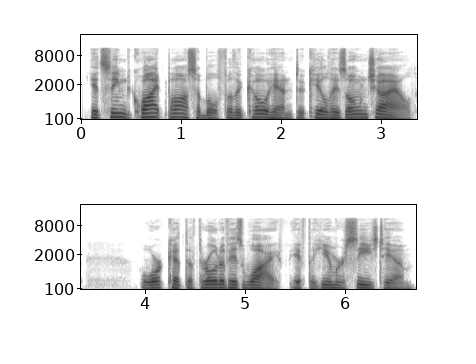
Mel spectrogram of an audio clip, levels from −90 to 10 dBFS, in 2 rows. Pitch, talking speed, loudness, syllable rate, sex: 140 Hz, 215 wpm, -19 LUFS, 5.3 syllables/s, male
